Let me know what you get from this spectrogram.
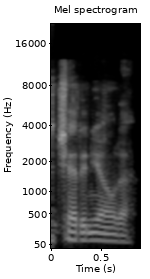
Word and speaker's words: Cerignola: One of my favorites is, I'm going to say this wrong, but Bella di Cerilogna. – The Bella di Cerignola, yes. – Cerignola.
